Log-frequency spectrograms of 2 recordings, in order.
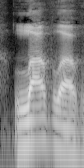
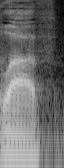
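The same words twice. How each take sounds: First: "Love, love," thrown out louder with a lift; emphatic sign-off. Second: Said in the usual way. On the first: Real, not acted. Host blowing love to listeners, punchy and bright. Sign-off repeated loving words.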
